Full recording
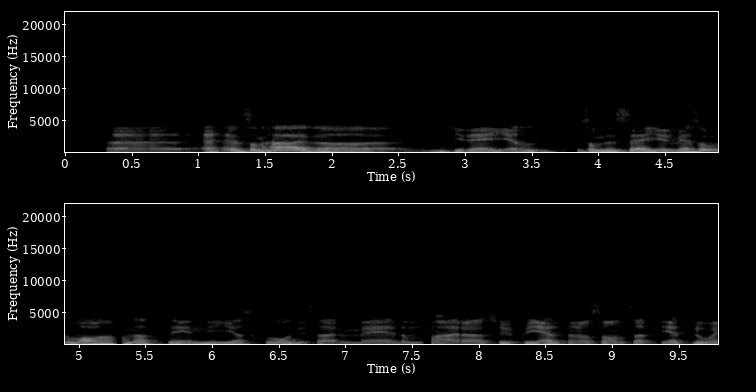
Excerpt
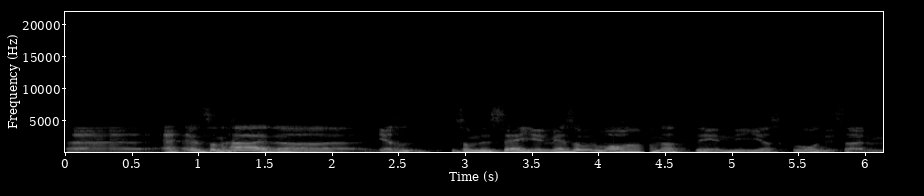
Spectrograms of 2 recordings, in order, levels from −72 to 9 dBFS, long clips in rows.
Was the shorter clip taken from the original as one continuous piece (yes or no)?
no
